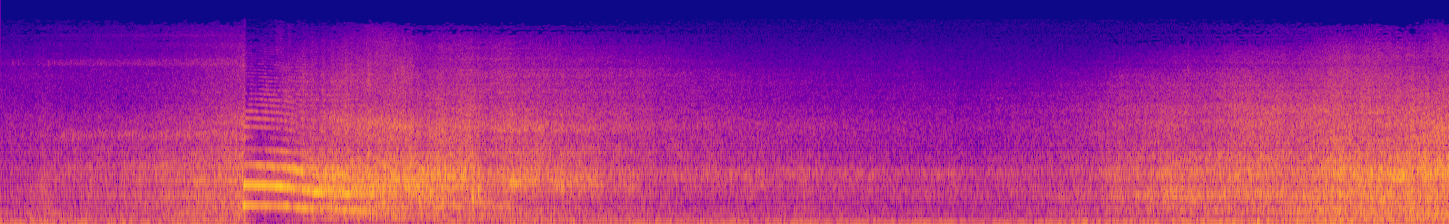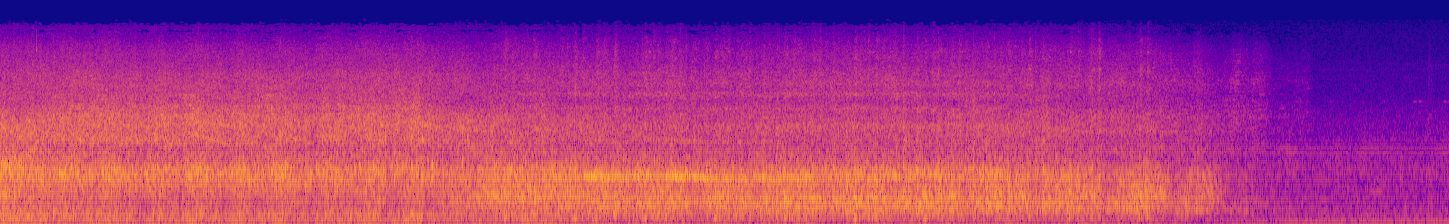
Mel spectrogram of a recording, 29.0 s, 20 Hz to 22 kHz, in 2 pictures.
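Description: Diesel locomotive hauling tank wagons sounds its horn, one loud blast that slides down in pitch, about two seconds in. Later an InterCity 225 express of Mk4 coaches rushes past at speed for about fifteen seconds, then the sound cuts off suddenly near the end.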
